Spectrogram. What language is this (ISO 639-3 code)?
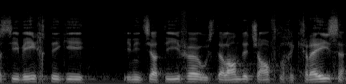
gsw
